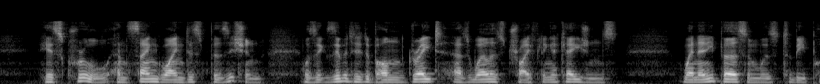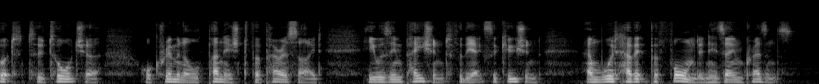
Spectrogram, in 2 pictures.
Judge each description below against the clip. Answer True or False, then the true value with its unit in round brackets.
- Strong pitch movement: False (3.6 semitones)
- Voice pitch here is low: True (110 Hz)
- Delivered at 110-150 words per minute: False (165 wpm)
